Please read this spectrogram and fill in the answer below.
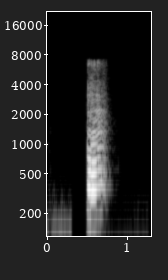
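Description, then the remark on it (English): A single loud, sputtering fart bursts out in a waiting room, lasting under half a second, between stretches of faint low background hum. “While I was in the waiting room with Goto-san, I couldn't help but let out a loud fart.”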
